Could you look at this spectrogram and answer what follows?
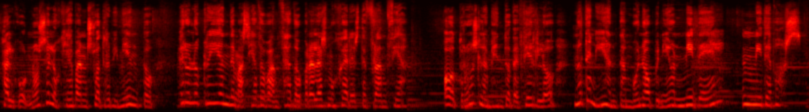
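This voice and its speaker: An actress playing a poised, wry marquise in a period audio drama, with refined, courteous and formal speech. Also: female voice, mid-range voice, fairly quick, over music, natural voice. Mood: measured, candid. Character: poised, wry aristocratic marquise during the French Revolution.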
